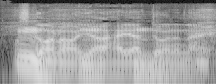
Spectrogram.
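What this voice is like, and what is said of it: Radio announcer voice. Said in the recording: “The Love Zone bringing out that radio voice in them.”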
